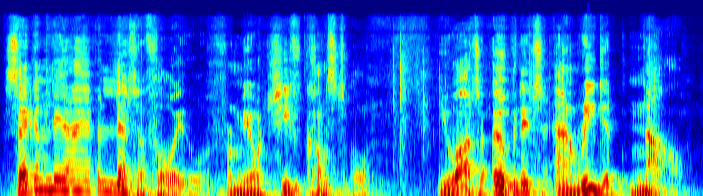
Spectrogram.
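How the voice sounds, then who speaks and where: A man's voice: lowish voice, wildly swooping pitch, brisk, a little hiss or hum. An actor playing a stern, pompous senior male detective in a radio drama, curt and commanding. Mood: haughty. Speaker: detective chief superintendent.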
